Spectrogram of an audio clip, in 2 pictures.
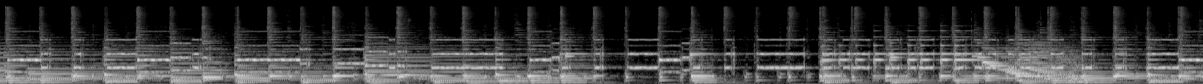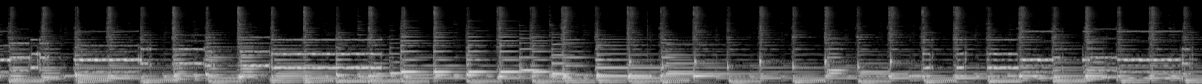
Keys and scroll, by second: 17.7 BackSpace.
